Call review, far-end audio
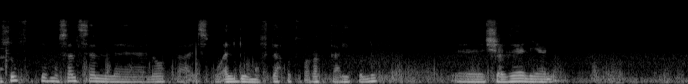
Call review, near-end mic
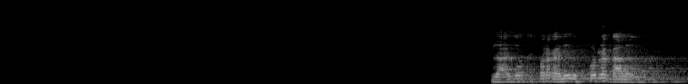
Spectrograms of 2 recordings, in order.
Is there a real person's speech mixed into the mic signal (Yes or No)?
Yes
